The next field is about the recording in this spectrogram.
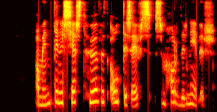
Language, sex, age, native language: Icelandic, female, 14, Icelandic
